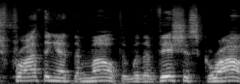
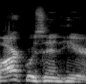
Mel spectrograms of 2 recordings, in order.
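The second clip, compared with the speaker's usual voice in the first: ordinary delivery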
